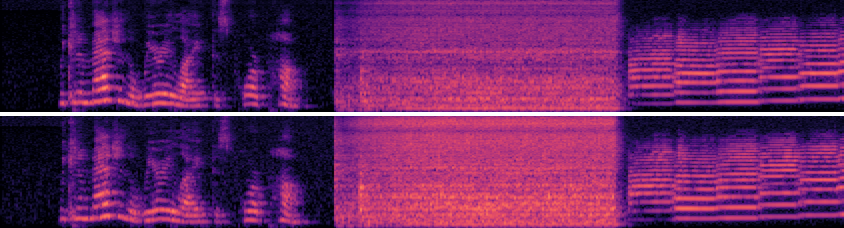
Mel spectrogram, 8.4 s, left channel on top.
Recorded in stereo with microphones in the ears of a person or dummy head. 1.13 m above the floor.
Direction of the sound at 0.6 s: 55° left (ahead or behind).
